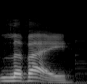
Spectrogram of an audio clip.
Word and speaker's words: Laufey: It's pronounced Levay, the mother of Loki.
